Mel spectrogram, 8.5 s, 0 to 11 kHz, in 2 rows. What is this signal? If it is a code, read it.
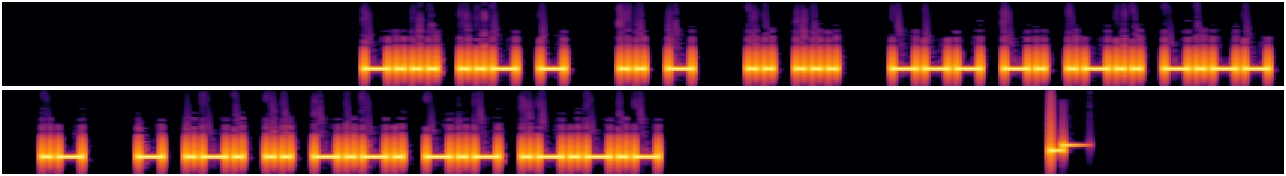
Morse code, heard as a keyed tone, about 44 wpm, 700 Hz. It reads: BUT IT IS ONLY A TRICK.
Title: Sentences from Top 1500 Words 45wpm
